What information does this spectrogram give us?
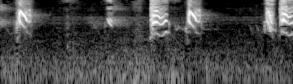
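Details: Female Double-collared Seedeater calling to excite the male; four bright, high, clipped chirps spaced unevenly over a few seconds against quiet background.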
